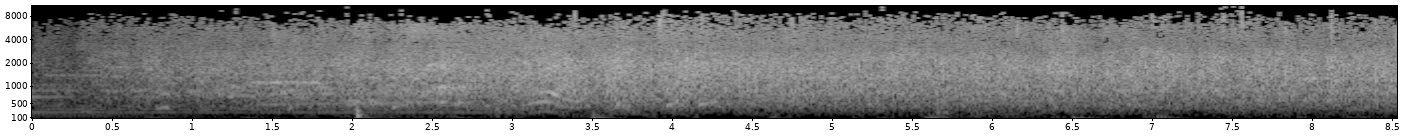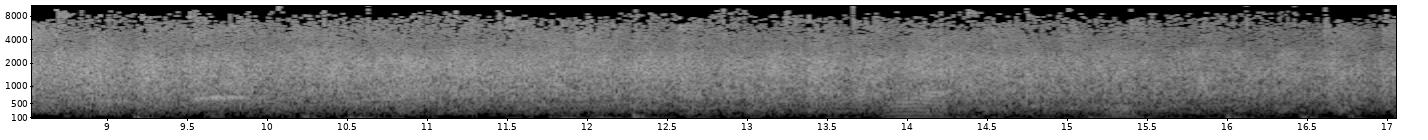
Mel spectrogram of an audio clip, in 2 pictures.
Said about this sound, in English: Yeah, I can tell embarrassed applause.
